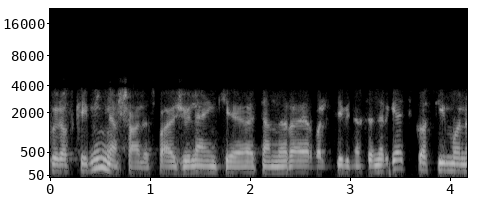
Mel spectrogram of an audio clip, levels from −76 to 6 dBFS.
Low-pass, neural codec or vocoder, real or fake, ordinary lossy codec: 7.2 kHz; none; real; MP3, 64 kbps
